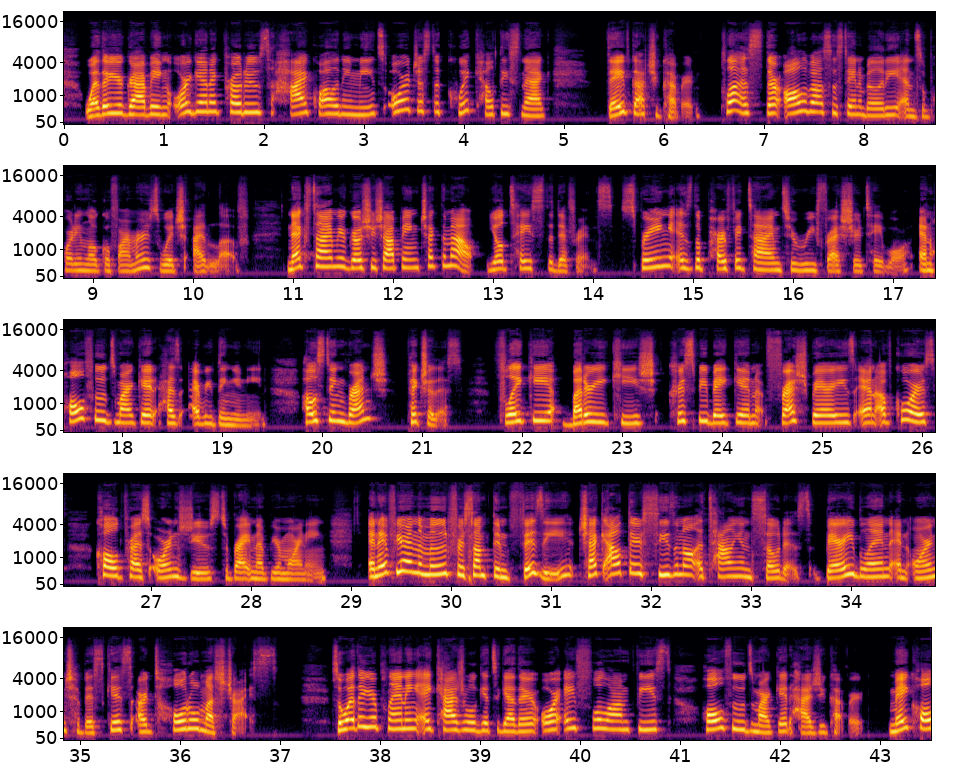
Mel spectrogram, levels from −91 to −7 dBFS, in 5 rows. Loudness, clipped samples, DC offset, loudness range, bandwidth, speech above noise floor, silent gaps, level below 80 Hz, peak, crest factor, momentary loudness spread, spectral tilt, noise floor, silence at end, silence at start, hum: -18 LUFS; under 0.1%; under 0.1%; 4 LU; 15 kHz; 36 dB; none; -66 dBFS; -2 dBFS; 16 dB; 11 LU; -4 dB/octave; -54 dBFS; 0 s; 0 s; none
